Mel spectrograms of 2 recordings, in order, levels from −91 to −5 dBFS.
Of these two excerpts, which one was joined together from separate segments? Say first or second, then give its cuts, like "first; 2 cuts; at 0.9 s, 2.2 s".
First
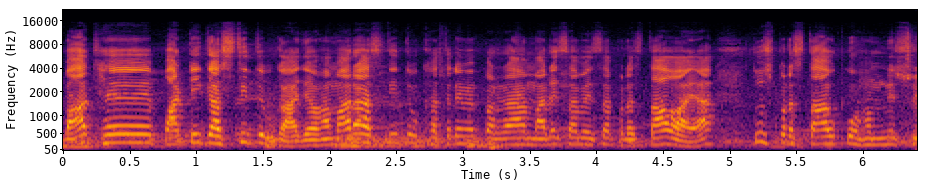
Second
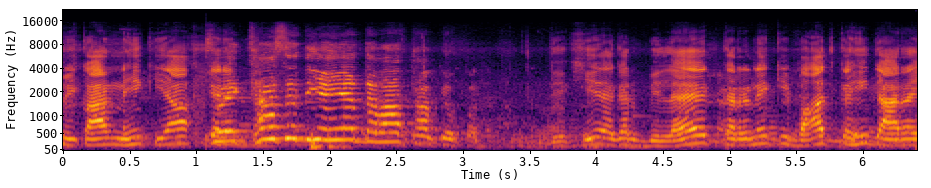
second; 1 cut; at 1.0 s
